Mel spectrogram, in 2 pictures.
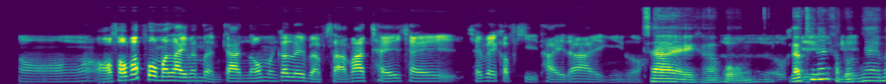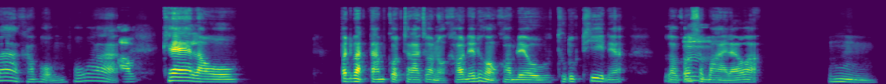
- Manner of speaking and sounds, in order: tapping; other background noise
- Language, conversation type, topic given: Thai, podcast, คุณช่วยเล่าเรื่องการเดินทางที่เปลี่ยนชีวิตของคุณให้ฟังหน่อยได้ไหม?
